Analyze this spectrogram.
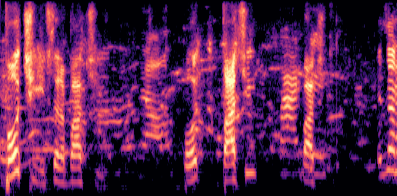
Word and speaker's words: bocce: But Anna, you were saying that you're Italian, and the right way to say Bocce. Yeah. So we should say Bocce instead of Bocce.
